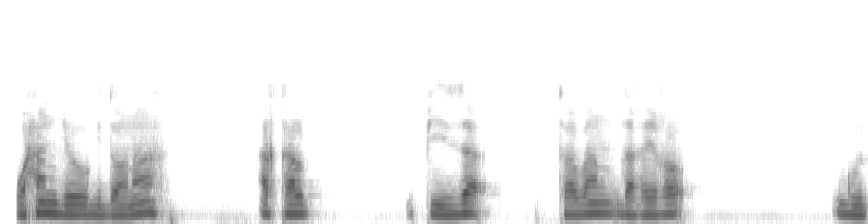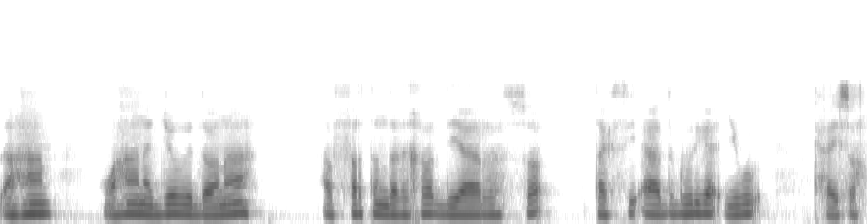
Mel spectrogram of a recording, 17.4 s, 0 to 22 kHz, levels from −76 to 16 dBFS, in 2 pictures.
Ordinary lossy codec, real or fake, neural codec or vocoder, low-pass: AAC, 32 kbps; real; none; 5.4 kHz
